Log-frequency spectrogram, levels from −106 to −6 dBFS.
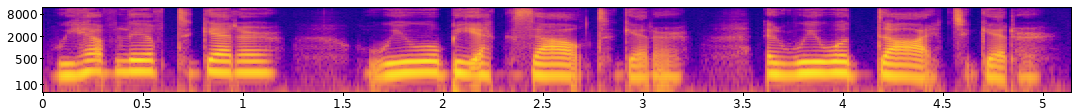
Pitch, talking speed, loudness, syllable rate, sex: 190 Hz, 165 wpm, -18 LUFS, 5.6 syllables/s, female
